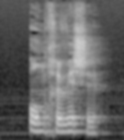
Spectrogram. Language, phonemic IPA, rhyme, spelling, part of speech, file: Dutch, /ɔŋ.ɣəˈʋɪ.sə/, -ɪsə, ongewisse, adjective, Nl-ongewisse.ogg
- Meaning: inflection of ongewis: 1. masculine/feminine singular attributive 2. definite neuter singular attributive 3. plural attributive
